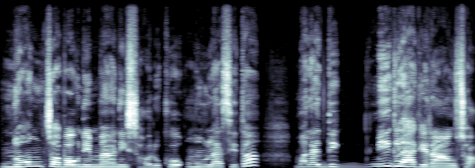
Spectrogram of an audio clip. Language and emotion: Nepali, disgusted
